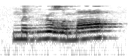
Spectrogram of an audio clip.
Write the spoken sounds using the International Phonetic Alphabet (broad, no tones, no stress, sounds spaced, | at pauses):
m ɛ bʱ ə˞ ʁʷ ə˞ m ɑ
